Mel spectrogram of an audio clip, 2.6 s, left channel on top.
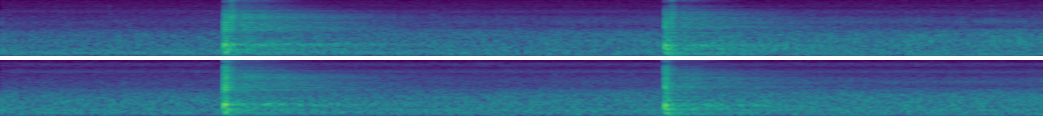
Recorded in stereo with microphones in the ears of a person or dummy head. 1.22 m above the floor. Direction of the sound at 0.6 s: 30° right (ahead or behind).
